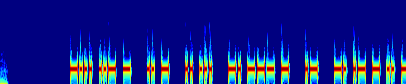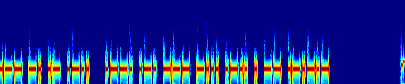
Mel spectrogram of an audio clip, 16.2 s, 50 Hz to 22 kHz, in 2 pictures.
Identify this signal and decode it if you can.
Morse code, heard as a keyed tone, about 25 wpm, 700 Hz. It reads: BUT IT IS NOT A NATIONAL PROBLEM.
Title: Sentences from Top 1000 Words - Review Part 4 - 25wpm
